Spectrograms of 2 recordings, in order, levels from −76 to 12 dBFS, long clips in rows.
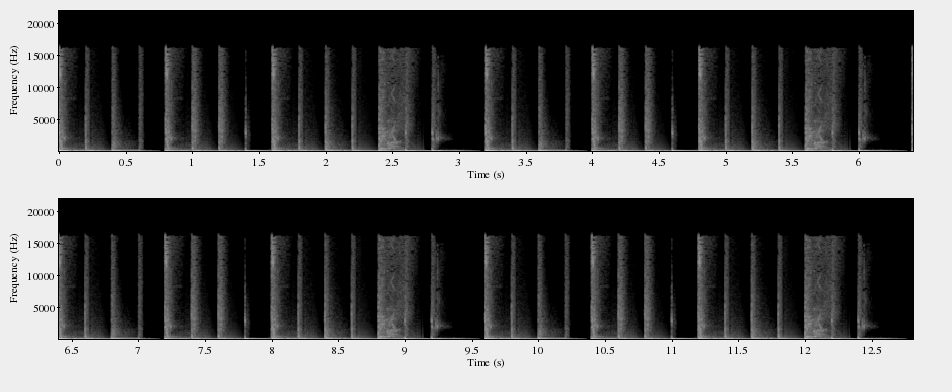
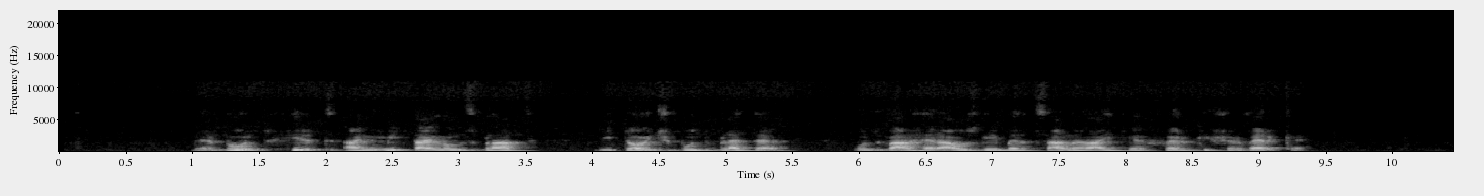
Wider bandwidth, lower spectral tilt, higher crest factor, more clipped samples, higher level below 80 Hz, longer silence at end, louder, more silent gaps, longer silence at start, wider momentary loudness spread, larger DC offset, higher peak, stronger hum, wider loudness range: first, 17 kHz vs 10 kHz; second, -5 dB/octave vs -9 dB/octave; about the same, 18 dB vs 18 dB; neither; first, -20 dBFS vs -56 dBFS; second, 0.1 s vs 1.15 s; second, -21 LUFS vs -18 LUFS; neither; second, 0 s vs 1 s; second, 5 LU vs 14 LU; neither; about the same, 0 dBFS vs -2 dBFS; neither; about the same, 1 LU vs 2 LU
